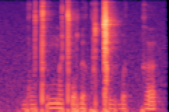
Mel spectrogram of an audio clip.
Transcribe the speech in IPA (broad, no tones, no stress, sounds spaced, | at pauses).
ɡ o tʼ ə ŋ͡m ɜ tʼ o ɗ ə ɡ ɒ ǀ i ɓ ə kː ɜ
